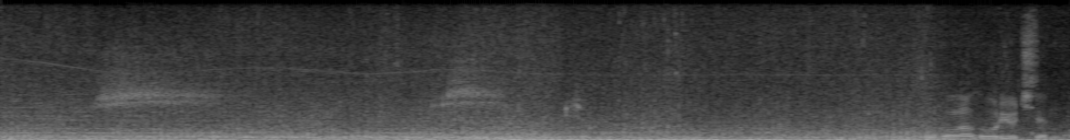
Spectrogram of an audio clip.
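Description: A helicopter engine whirs with beating rotor blades.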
